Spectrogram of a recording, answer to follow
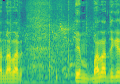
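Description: A man's voice speaking in two short stretches with a pause of about a second between them. A faint bird call is heard in the pause.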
